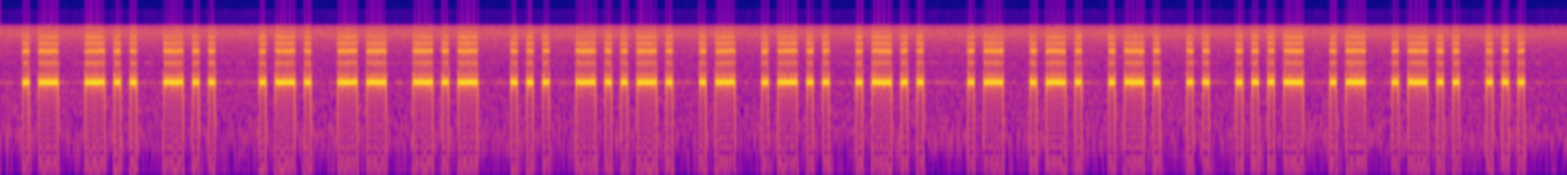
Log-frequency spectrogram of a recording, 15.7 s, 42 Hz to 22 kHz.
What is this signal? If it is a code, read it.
Morse code, heard as a keyed tone, about 15 wpm, 1160 Hz. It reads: ADD RMKS/ALL ARRIVALS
